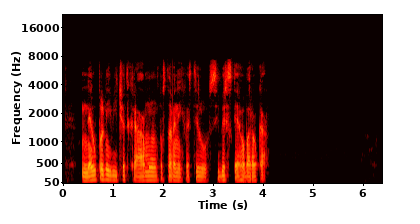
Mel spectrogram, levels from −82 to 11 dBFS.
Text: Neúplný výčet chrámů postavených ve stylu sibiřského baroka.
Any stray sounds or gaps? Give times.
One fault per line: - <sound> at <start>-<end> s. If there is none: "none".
none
